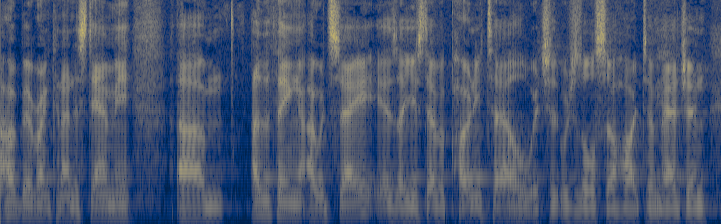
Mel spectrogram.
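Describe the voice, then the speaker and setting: A man in his thirties from South Africa, with a South African accent softened by years in America, giving a conversational, halting public talk to a university audience in a lecture room. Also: medium pitch. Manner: conversational, halting, often repeating words. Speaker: guest speaker.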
